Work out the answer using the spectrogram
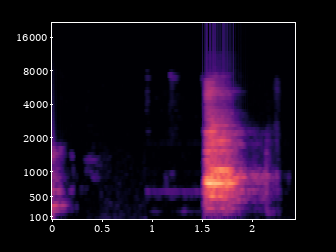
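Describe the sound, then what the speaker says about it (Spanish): A small dog gives a single short bark at moderate distance, with a faint brief sound just before it and otherwise silence. "porque yo escucho perritos"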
